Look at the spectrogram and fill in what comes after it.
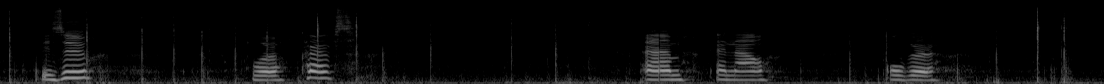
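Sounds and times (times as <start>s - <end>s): chalk tapping and scratching: 0.0s - 6.3s, 8.3s - 11.0s.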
